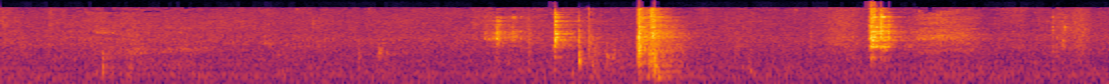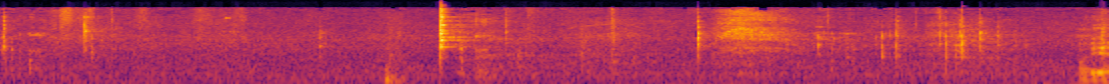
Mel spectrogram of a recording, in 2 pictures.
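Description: C-clamp and an old brake pad pressing the caliper piston back on a Nissan Murano front brake, heard as scattered sharp metallic clanks and clicks with quieter handling noises between them.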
